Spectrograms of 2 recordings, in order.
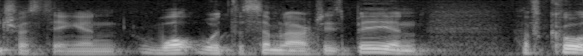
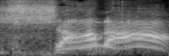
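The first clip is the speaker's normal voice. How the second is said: mock sudden shrill scream, very high. Retelling an actor screaming at a clapping audience: imitating Michael Sheen screaming. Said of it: "he just screamed out".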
